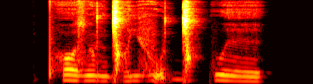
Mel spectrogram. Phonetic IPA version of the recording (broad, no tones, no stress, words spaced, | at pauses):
pʰɔzɔ̃ɡ͡ǀɔj vṵɡ͡ǀʊ kʷɪː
